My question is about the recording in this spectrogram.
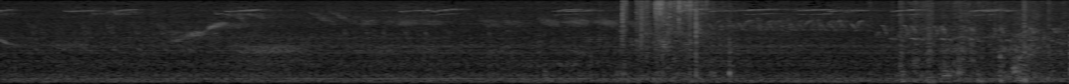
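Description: Near silence outdoors with faint, scattered bird chirps. A short burst of rustling noise comes a little past halfway.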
